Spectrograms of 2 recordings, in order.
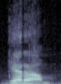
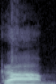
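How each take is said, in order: First: A vowel splits the opening cluster into ge-ram. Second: The word opens with a tight gr cluster. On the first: It is the regional form of the word. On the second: It is the standard form of the word.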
